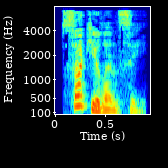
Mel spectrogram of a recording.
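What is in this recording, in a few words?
"succulency", British English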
